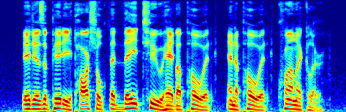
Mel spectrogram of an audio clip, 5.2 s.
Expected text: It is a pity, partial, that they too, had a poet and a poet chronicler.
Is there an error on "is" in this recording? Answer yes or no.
no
